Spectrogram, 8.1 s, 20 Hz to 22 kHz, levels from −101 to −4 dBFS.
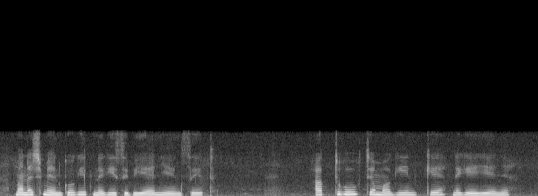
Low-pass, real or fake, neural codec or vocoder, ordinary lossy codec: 7.2 kHz; real; none; none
